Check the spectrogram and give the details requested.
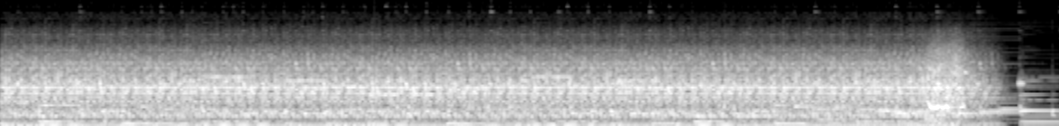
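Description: Tractor engine running steadily with a knocking chug, cutting off abruptly about a second before the end.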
